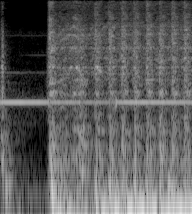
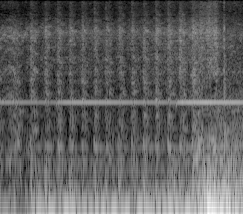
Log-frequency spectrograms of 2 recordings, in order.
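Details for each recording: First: Silver Dodge Charger that quit on the road: door chime, then the starter spins the engine strongly and evenly but it never fires despite a full tank. No fuel reaching it; the fuel pump has failed. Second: No-start car after a new fuel pump was fitted and the fuel system primed: brief crank, then the engine catches cleanly and settles into an even idle; it now starts and runs normally.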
